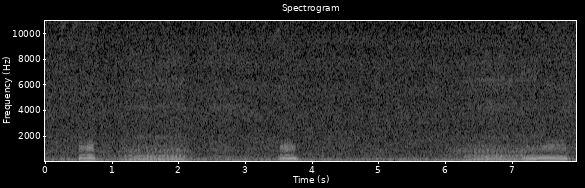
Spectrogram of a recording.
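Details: A chihuahua and a man (her owner) snoring together in a quiet room, short throaty snorts alternating with longer rattling breaths; snoring.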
